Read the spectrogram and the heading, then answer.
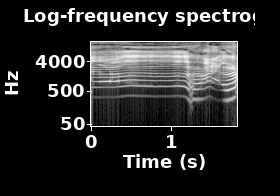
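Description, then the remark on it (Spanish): A woman lets out a loud, drawn-out sexual moan on an "eee" vowel, holding a steady high pitch before it dips and wavers into shaky, sobbing breaks. “sorry, se me olvidó decirte que iba a intentar gritar con otra vocal.”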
